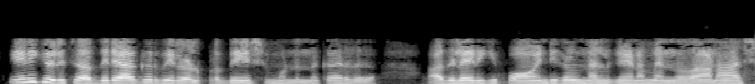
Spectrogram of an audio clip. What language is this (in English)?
Malayalam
